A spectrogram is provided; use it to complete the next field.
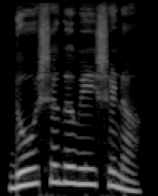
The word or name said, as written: ದೋಷಗವೇಷಣ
